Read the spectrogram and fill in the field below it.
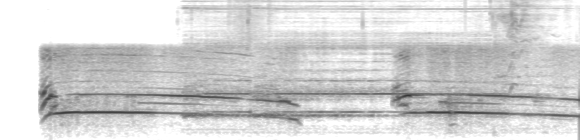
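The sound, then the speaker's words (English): A person does a long, loud wolf-like howl, a sustained wavering tone that starts suddenly, dips slightly midway, then swells again and carries on to the end without pause. “I gave you a howl. Can I do one back?”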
